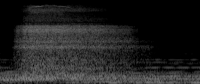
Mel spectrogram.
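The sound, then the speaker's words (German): A long, deep breath taken during a guided relaxation exercise: a soft, steady rush of airflow lasting over a second, with no talk. “Atmen Sie tief ein”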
